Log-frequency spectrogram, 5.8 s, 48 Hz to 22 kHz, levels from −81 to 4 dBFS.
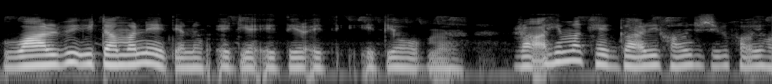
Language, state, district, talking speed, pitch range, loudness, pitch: Idu Mishmi, Arunachal Pradesh, Lower Dibang Valley, 155 wpm, 160-195 Hz, -21 LUFS, 175 Hz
